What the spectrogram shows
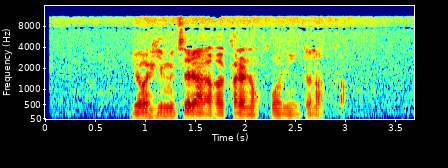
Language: Japanese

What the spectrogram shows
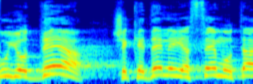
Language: Hebrew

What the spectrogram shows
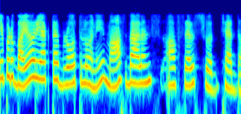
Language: Telugu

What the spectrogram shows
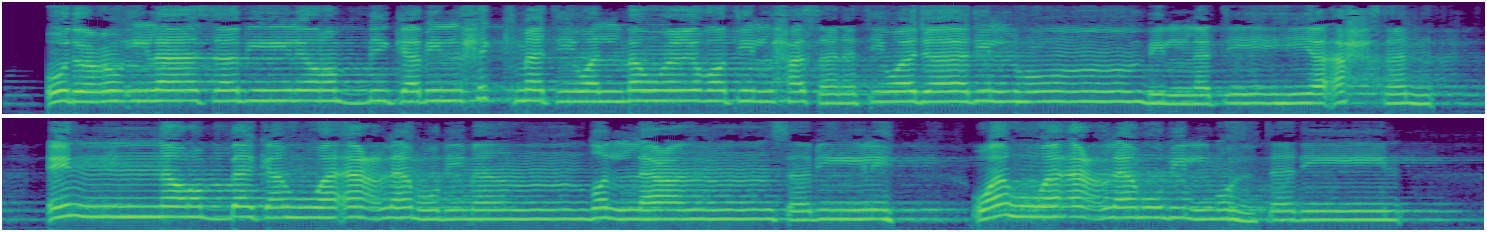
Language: Arabic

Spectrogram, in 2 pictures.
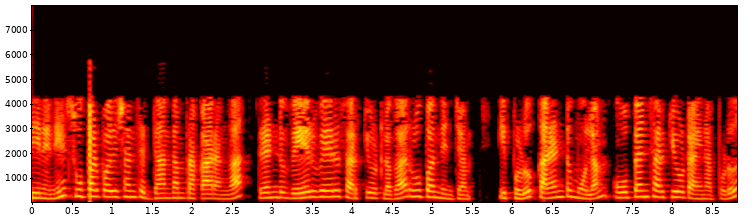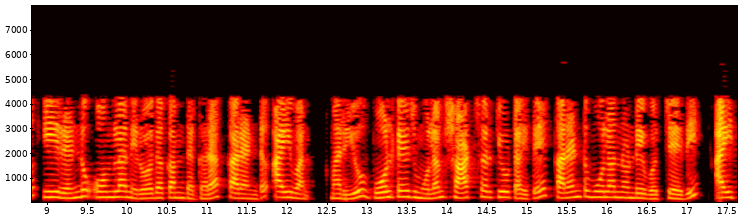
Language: Telugu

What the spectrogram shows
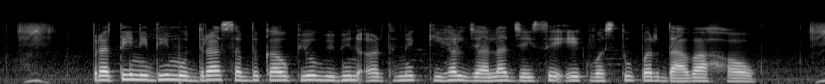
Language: Bhojpuri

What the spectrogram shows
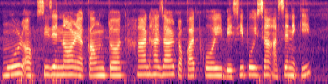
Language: Assamese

